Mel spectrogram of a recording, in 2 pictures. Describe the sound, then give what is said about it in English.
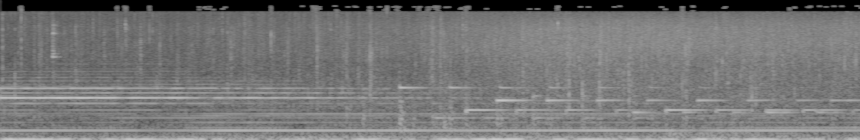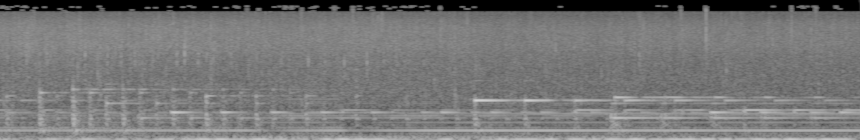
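Heavy raindrops fall steadily on a hard surface, a dense, continuous patter with a low steady hum underneath and no voices. “We got inside just as the first big, heavy drops started coming down around us.”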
